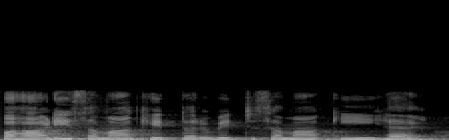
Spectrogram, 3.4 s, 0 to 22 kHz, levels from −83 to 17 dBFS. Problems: background conversations at intervals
